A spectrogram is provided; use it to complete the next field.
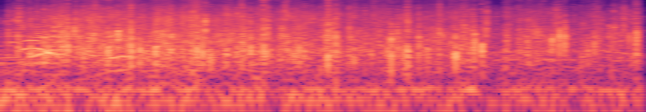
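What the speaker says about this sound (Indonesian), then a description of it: "Tepuk tangan dulu." Audience applause at a comedic Bugis-language sermon, a dense crowd clapping that swells and thins steadily throughout, close and fairly loud, with a voice faintly underneath.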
